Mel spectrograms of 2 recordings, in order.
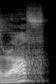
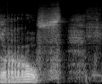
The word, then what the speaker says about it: RUF: but the car itself it's roof I don't know if I am calling it correctly some would say it's rough but in German it's roof yeah because this is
